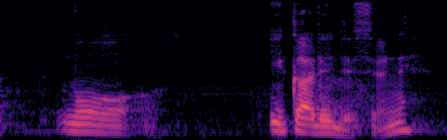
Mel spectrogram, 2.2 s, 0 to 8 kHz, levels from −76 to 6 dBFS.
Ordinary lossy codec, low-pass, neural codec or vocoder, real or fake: none; none; none; real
